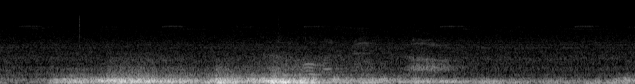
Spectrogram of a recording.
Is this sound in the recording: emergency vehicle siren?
no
